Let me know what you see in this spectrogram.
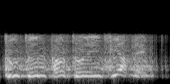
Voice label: japanese first wave, dialogs italian; War Thunder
